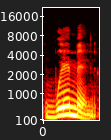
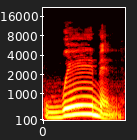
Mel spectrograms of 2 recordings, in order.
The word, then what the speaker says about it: women: has noticed a lot of women okay now pronunciation is very important w m n is a plural form of woman right it's women women women so a lot of women feel that their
